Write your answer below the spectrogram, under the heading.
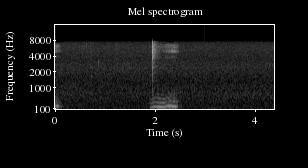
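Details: Sheeta the cat snoring: a single short, raspy snore of about half a second with stacked low tones, in an otherwise quiet indoor room.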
